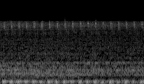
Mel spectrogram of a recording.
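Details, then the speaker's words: Honda Vario 125 FI scooter after repair of idle RPM fluctuating up and down by itself; now putters at a low, even, stable idle with steady pulses and no surging. "Sekarang putaran mesin saat idle sangat halus. Sekarang, levelnya bisa rendah dan tetap stabil ."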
